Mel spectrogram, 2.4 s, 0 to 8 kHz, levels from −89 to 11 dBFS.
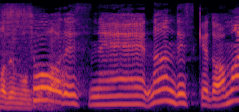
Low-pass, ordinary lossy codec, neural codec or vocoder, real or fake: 7.2 kHz; none; codec, 16 kHz, 16 kbps, FreqCodec, smaller model; fake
